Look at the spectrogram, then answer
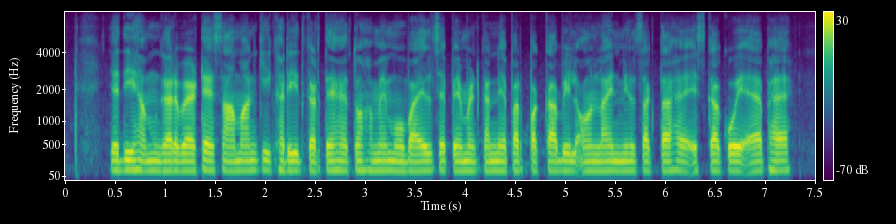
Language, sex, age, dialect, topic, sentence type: Hindi, male, 25-30, Garhwali, banking, question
